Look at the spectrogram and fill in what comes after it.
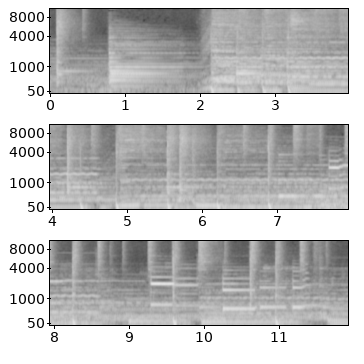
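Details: Organ-led music with sustained chords and a steady beat; no animal sounds are heard.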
